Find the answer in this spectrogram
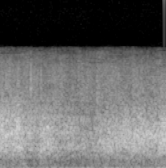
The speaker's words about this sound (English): Outside a storm is raging.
